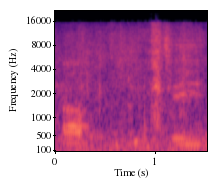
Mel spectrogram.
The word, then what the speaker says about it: optimism: Usually all English words are four syllables that end in ISM have their primary stress on the first syllable.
